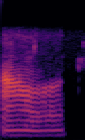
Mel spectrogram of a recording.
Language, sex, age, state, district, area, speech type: Telugu, male, 18-30, Andhra Pradesh, Annamaya, rural, conversation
